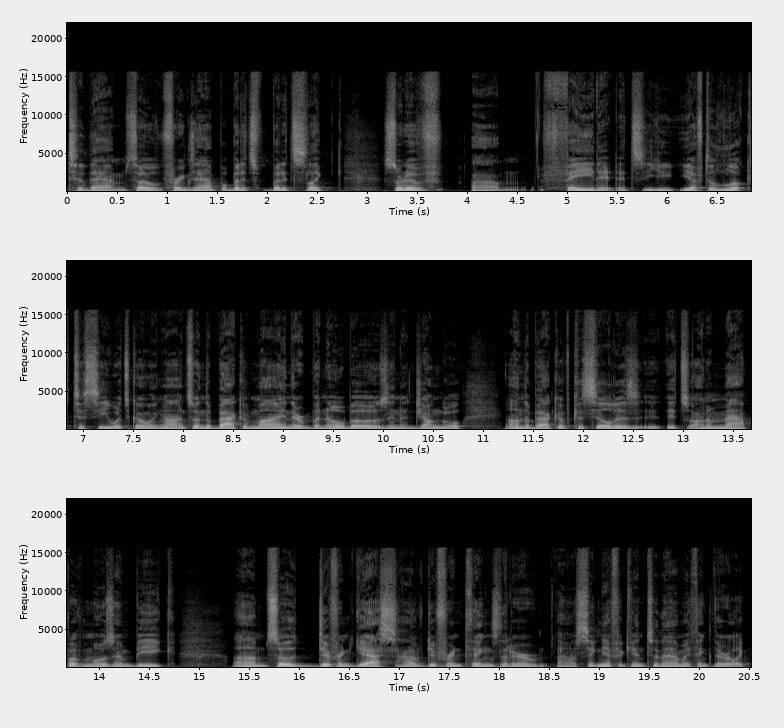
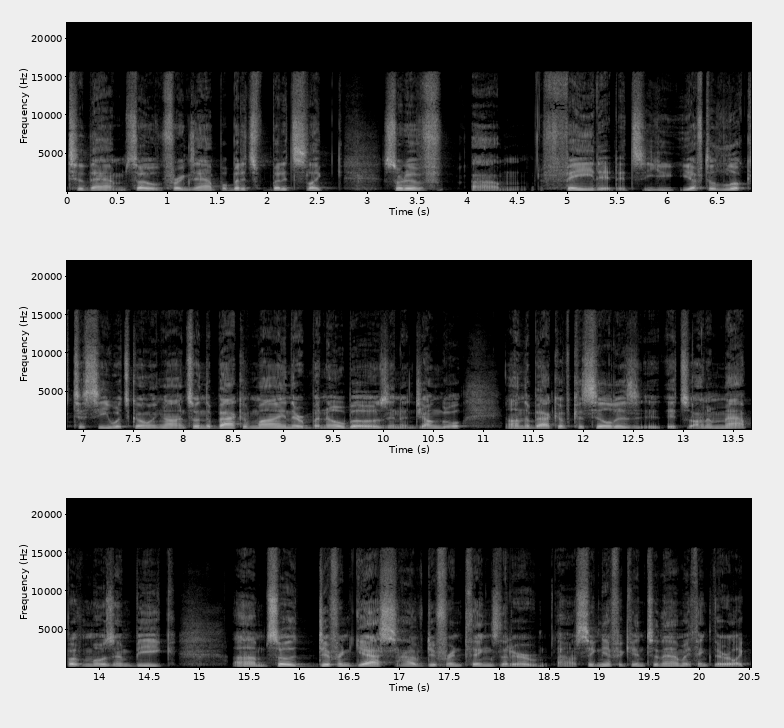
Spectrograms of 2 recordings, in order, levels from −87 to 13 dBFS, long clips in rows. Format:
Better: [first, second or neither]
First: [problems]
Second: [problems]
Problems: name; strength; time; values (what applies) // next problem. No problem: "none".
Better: first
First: none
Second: thin; very; fading below 350 Hz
